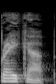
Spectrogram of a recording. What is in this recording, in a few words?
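"breakup", US English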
